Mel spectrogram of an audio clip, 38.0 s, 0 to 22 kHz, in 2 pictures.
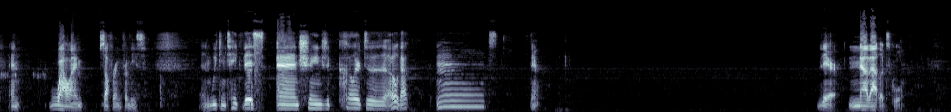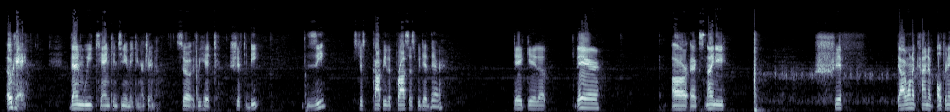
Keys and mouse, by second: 4.3-6.4 drag, 12.0 shift+z, 18.6 shift+z, 21.0 middle click, 21.1 middle click, 24.4 shift+d, 32.1 r.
